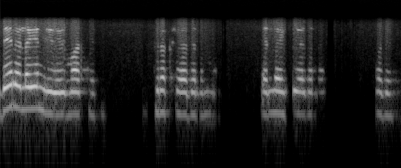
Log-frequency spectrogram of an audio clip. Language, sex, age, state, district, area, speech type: Kannada, female, 30-45, Karnataka, Udupi, rural, conversation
